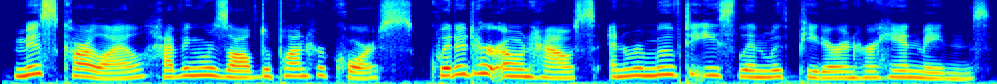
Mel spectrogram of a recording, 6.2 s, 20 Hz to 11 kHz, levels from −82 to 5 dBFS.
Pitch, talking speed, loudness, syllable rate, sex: 230 Hz, 200 wpm, -18 LUFS, 6.1 syllables/s, female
